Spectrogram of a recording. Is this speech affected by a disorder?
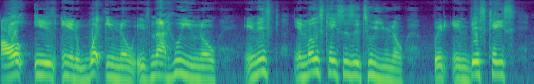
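Yes: cerebral palsy; cerebral palsy from birth, legal blindness.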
